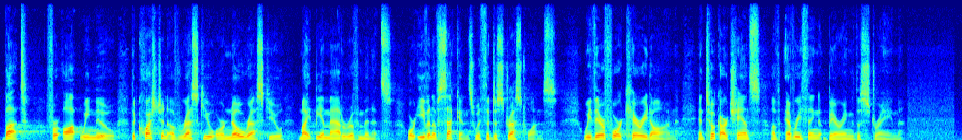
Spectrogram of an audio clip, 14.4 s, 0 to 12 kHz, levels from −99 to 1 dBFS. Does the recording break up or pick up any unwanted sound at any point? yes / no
no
